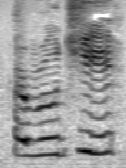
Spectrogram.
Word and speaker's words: Huarache: The Hurricane? Or the Huarache? I used to say Hurricane too. Oh my god. Huarache. The Huarache.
